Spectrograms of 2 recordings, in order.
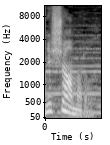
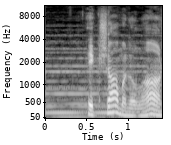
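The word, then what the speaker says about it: Ixamitl: And a gift-bearer in Ishamadal. Ishamadal, so that's how you pronounce it. Ishamadal.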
